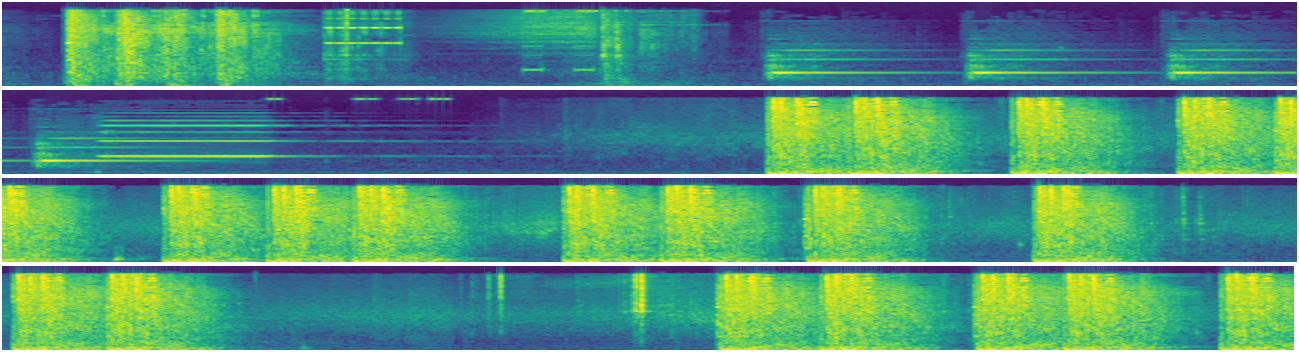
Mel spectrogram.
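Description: Gunfire at a shooting test range in RoboCop: Rogue City rings out in rapid, evenly spaced bursts of loud shots, following a short run of electronic beeps and tones.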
